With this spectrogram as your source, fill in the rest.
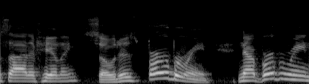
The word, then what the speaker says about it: berberine: for the masses necessarily yeah okay I hope pronounce this right but it's berberina did I say right barbarina oh close close is called berberine now berberine is interesting this is what was called Nature's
